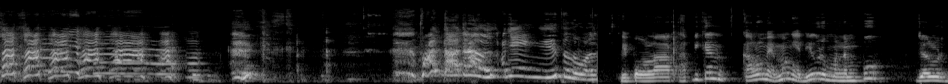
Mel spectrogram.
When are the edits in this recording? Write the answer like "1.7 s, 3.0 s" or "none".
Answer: 5.9 s

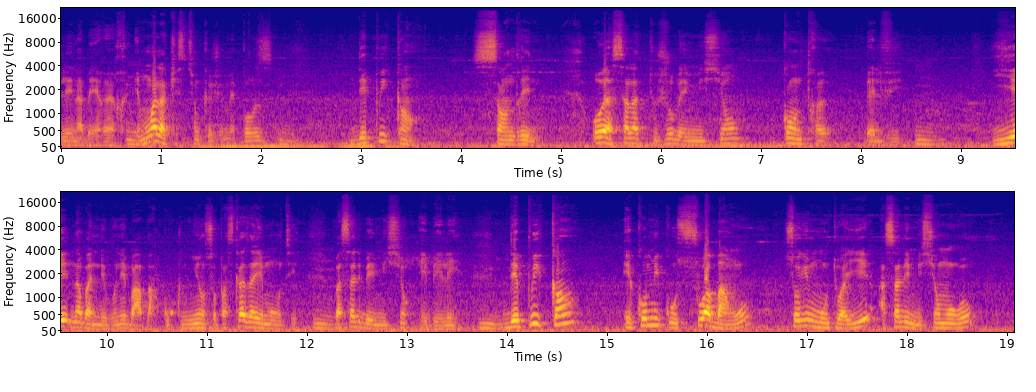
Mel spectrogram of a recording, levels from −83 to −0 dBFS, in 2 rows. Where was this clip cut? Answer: none

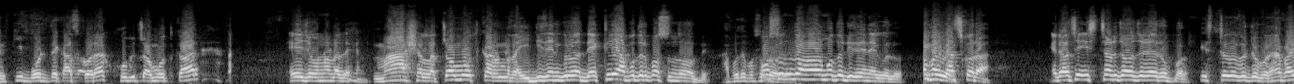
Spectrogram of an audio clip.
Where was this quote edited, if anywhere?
2.2 s, 5.2 s, 9.2 s

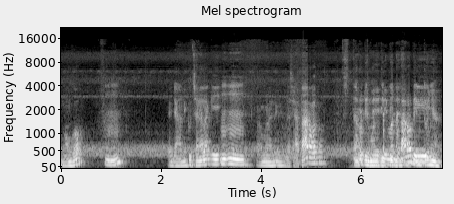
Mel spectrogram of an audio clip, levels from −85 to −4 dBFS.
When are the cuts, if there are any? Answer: none

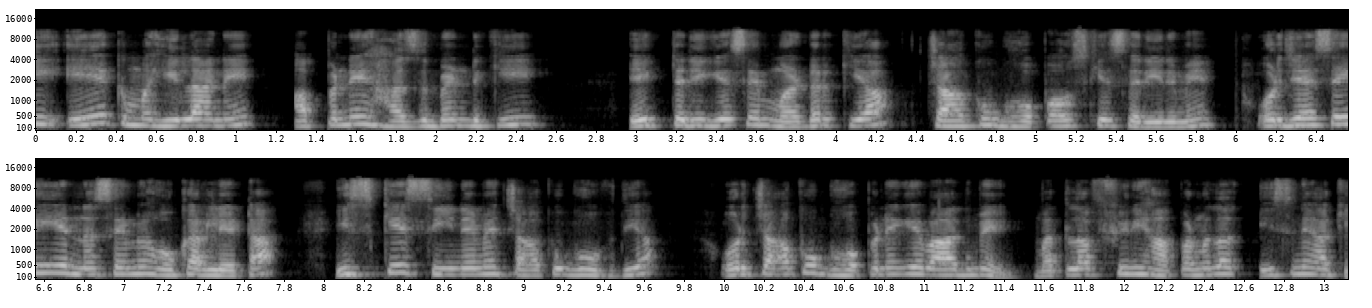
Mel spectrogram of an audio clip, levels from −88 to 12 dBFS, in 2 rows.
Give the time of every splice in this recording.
6.0 s

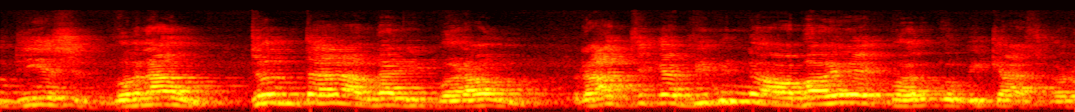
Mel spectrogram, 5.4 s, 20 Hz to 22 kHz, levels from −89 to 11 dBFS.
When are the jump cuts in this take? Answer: 1.1 s, 2.7 s

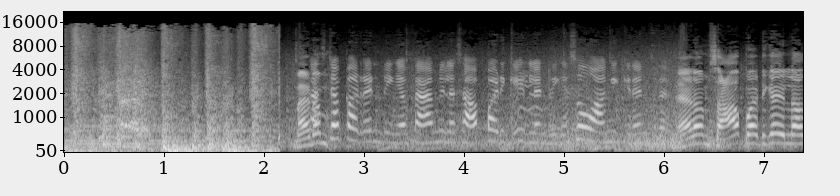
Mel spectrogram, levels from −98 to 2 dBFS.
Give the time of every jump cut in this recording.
2.2 s

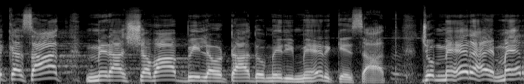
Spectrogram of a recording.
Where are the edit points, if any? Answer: none

